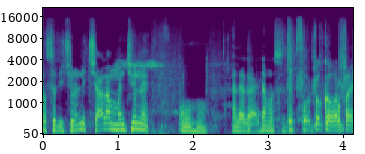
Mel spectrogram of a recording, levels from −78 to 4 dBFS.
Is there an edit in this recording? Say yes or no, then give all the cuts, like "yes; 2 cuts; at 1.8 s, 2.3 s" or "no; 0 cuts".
yes; 1 cut; at 3.1 s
